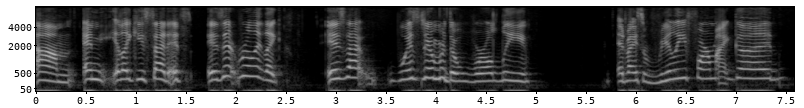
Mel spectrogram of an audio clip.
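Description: With an Upper Midwest accent, a woman projects her high, bright, sharp voice at a fairly slow pace, keeping her loudness very even and her pitch variation ordinary. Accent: Upper Midwest American. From Green Bay, Wisconsin. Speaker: church staff member. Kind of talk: casual chat.

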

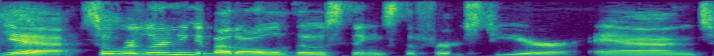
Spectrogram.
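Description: A woman with an American accent talks at a moderate pace in a dark, mellow tone. The background is quiet. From US South (South Carolina). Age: 40s. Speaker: life coach and English teacher. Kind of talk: casual interview chat.

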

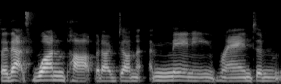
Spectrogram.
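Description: A woman with an Australian accent speaks at a fairly low pitch and a fairly slow pace, her intonation fairly even. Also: quiet background. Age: 40s. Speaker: sex therapist. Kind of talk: interview.

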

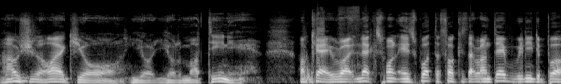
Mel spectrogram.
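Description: A man talks fairly quickly in a normal speaking voice at medium pitch, with lively intonation. The sound is dry and close, with no echo. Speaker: podcast co-host. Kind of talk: casual chat.

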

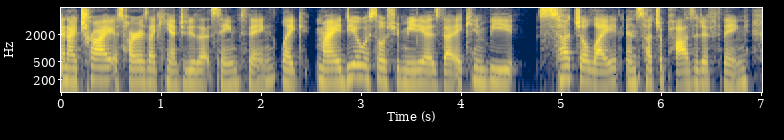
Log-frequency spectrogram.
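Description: A woman with an American accent speaks at a fairly low pitch and a fairly quick pace, in a monotone, flat intonation with hardly any pauses. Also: very clean recording, silent background. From US Midwest, South Dakota. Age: 20s. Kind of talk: casual interview chat.

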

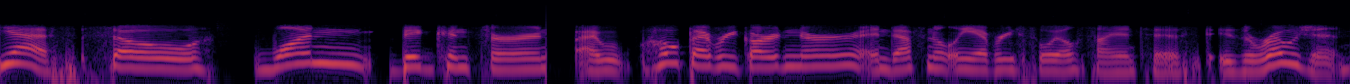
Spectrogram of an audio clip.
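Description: A woman's plain, everyday voice at medium pitch, with lively intonation and a moderate pace. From US Midwest (Iowa). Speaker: soil scientist. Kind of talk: interview.

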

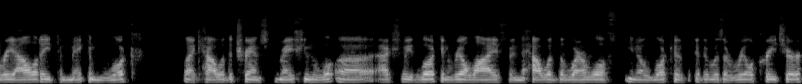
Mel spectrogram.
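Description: This man has a normal speaking voice, medium in pitch, and talks at a fairly quick pace. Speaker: film podcast host. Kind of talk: casual chat.

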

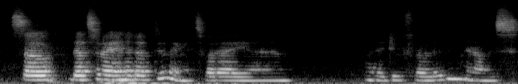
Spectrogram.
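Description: With a Dutch accent, a woman speaks at a moderate pace in a somewhat breathy voice with fairly even intonation. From Netherlands. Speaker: psychedelic guide. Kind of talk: casual chat.

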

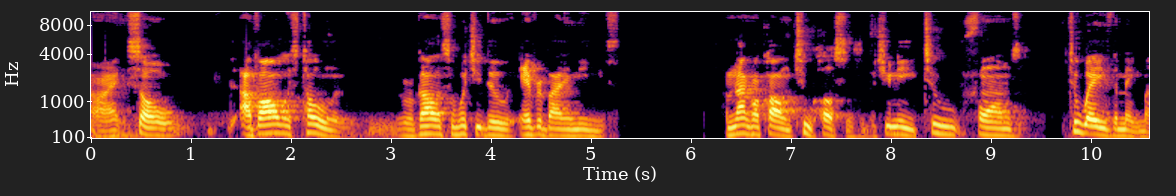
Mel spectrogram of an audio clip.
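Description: The man talks with a Southern US accent at a moderate pace and with ordinary pitch variation. His speech has long, frequent pauses over a quiet background. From Georgia, US South. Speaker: landscaper. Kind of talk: casual chat.

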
